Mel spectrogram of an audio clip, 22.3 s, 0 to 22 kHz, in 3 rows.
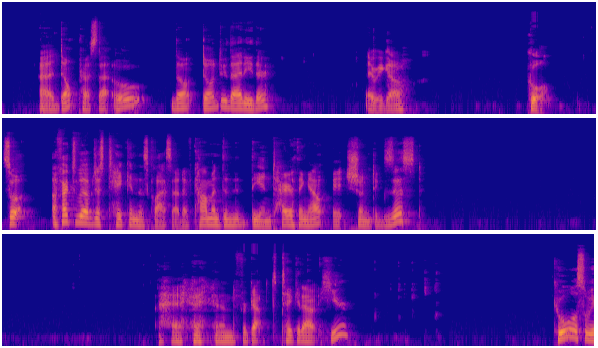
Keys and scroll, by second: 0.6 ctrl+c, 2.1 ctrl+z, 3.7 ctrl+c, 4.5 ctrl+s, 11.0 ctrl+shift+s, 20.2 ctrl+s.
